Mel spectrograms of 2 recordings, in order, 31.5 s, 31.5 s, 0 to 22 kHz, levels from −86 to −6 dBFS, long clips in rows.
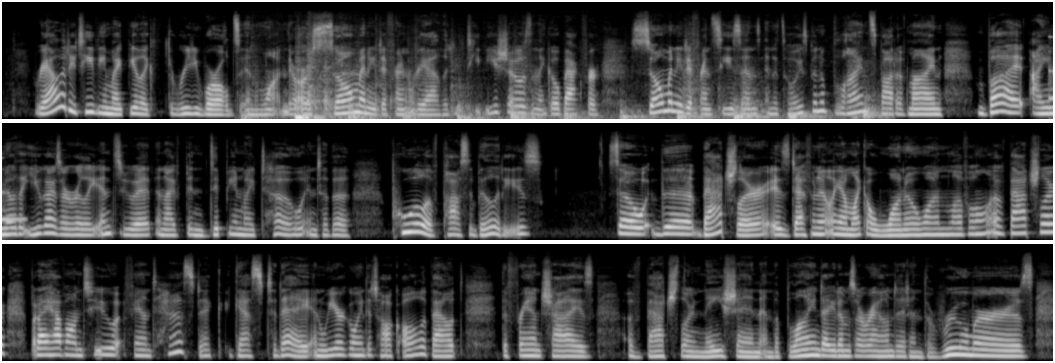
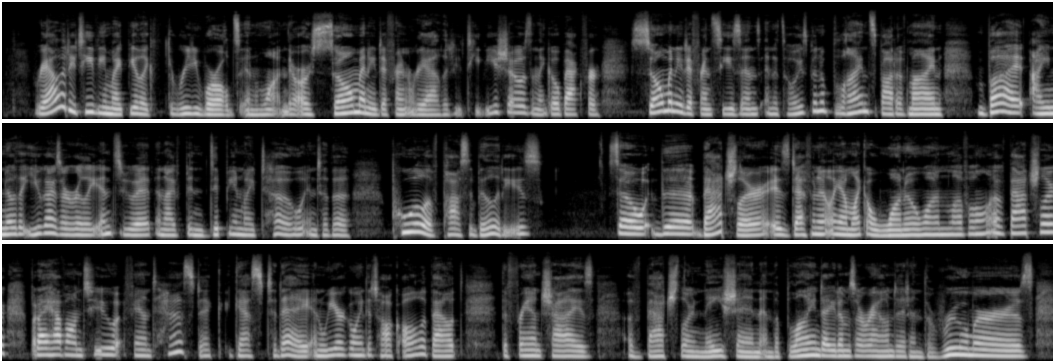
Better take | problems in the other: second | footsteps; loud; from 2.5 to 9 s; peak 2 dB above the speech // doorbell; noticeable; at 10 s; peak 5 dB below the speech

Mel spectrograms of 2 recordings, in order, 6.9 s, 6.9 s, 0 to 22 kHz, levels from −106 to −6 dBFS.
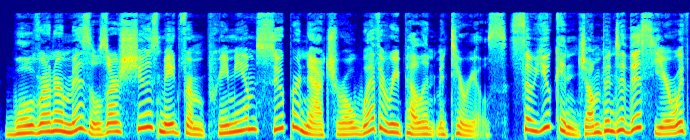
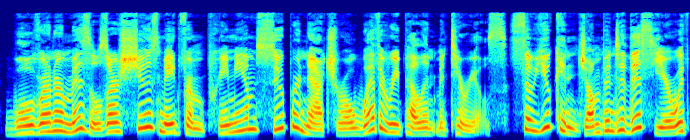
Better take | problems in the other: first | thin; somewhat; fading below 300 Hz

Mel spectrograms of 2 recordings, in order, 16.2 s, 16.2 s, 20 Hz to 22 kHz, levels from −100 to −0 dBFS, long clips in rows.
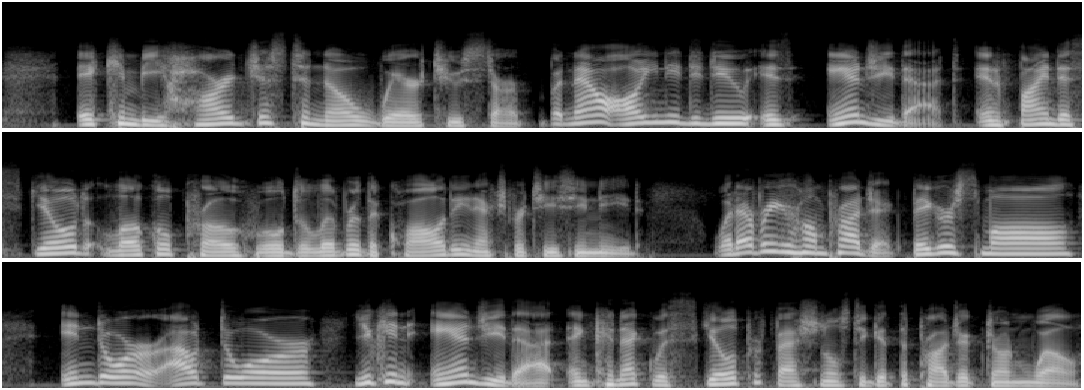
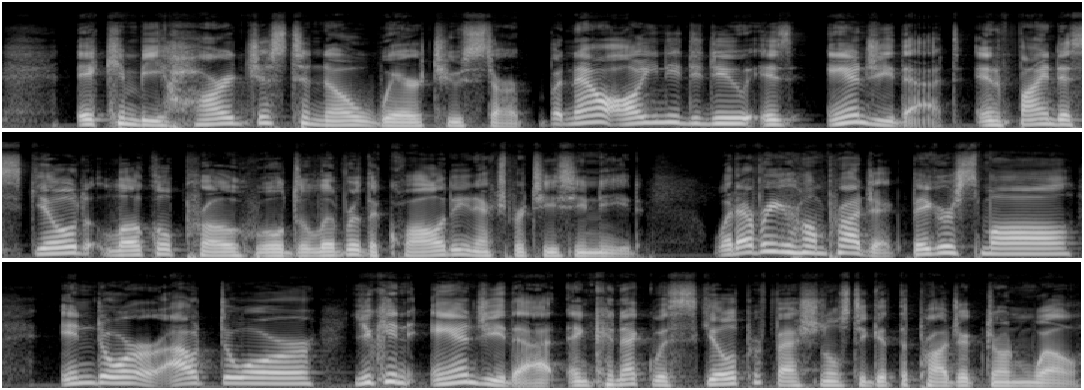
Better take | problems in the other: second | muffled; very; fading above 3 kHz

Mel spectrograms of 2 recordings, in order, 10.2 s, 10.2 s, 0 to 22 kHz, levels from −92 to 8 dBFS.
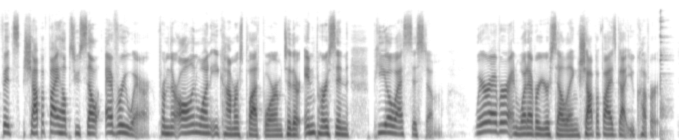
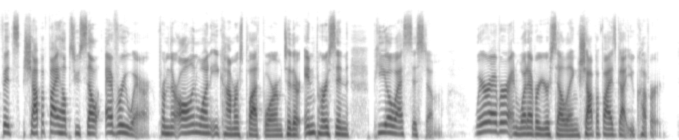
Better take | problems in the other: second | clattering dishes; faint; at 10 s; peak 10 dB below the speech

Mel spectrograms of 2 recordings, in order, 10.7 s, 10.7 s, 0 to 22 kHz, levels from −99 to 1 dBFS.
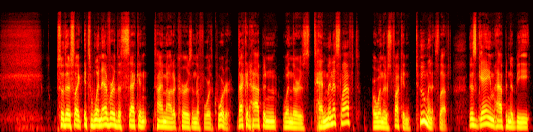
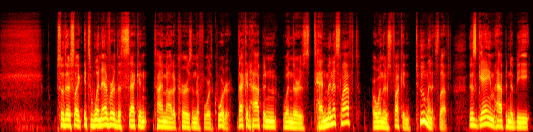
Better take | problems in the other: neither | none

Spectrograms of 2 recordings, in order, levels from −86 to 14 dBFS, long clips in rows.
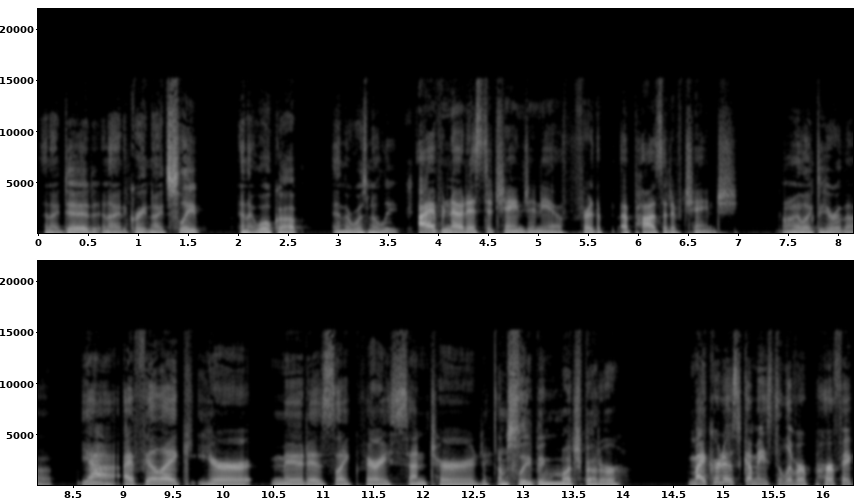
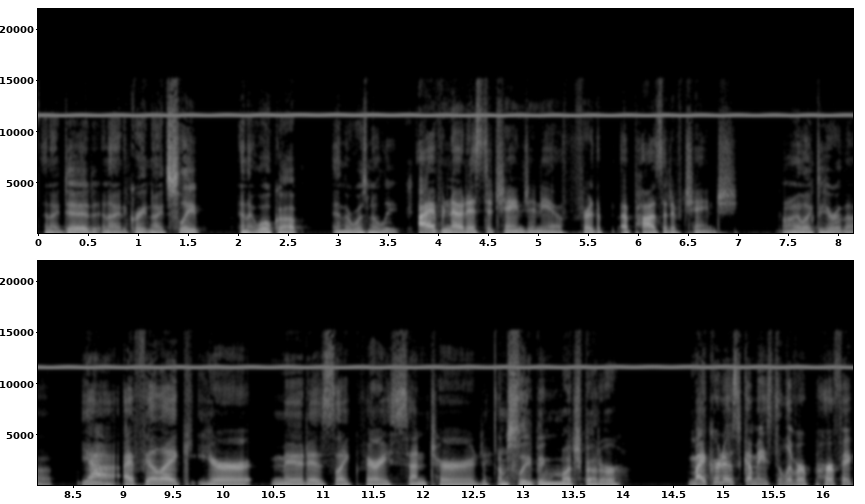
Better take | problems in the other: first | high-pitched whine; loud; throughout; 11.5 kHz, 7 dB below the speech

